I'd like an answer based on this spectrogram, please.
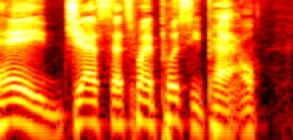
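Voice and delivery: ordinary delivery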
